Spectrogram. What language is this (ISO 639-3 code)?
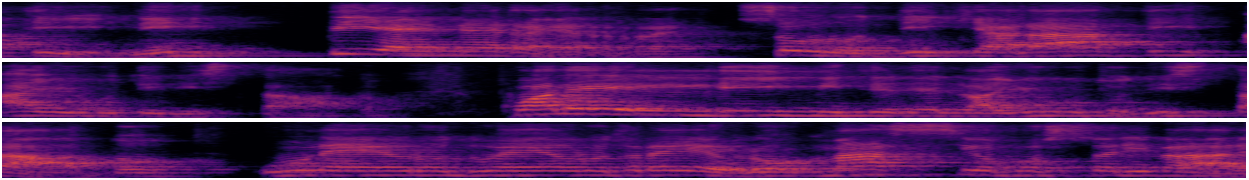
ita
